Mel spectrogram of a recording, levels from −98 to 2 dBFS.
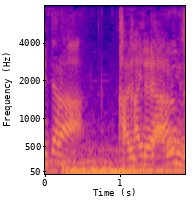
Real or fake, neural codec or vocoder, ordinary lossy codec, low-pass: real; none; none; none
